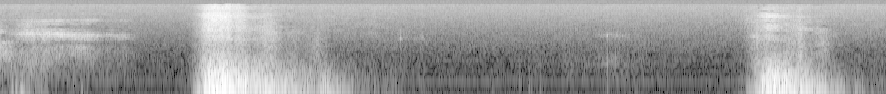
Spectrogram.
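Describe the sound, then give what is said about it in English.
Deep breathing during a relaxation exercise: two slow, audible breaths, each a soft, airy rush lasting over a second, separated by a long stretch of quiet. “Take a few deep breaths just to release the abdomen, release any tensions in the stomach area.”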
